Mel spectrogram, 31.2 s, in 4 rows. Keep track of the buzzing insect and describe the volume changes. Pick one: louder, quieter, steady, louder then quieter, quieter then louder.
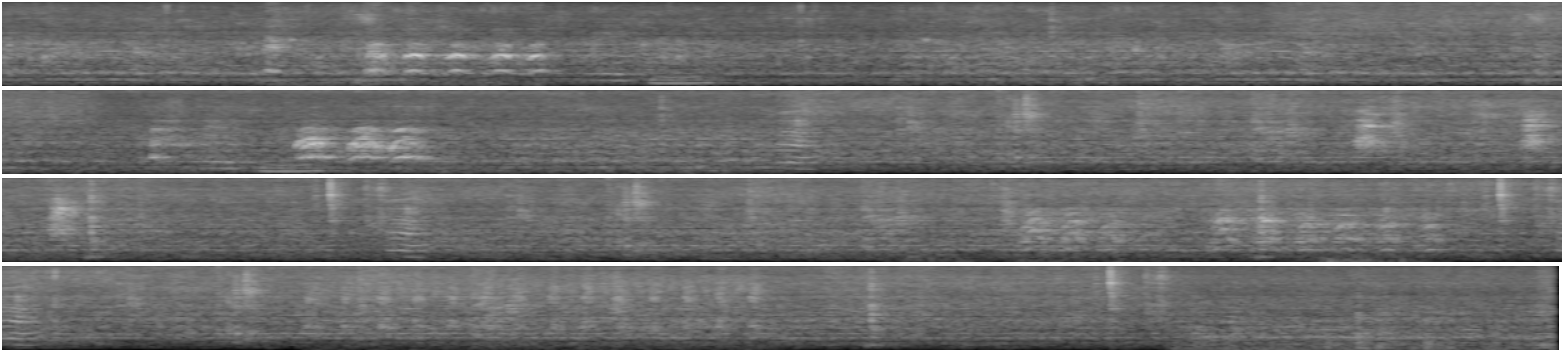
steady.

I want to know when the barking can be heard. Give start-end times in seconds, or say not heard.
1.3-2.8, 8.6-10.2, 14.6-16.1, 20.7-22.9, 24.9-27.3.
